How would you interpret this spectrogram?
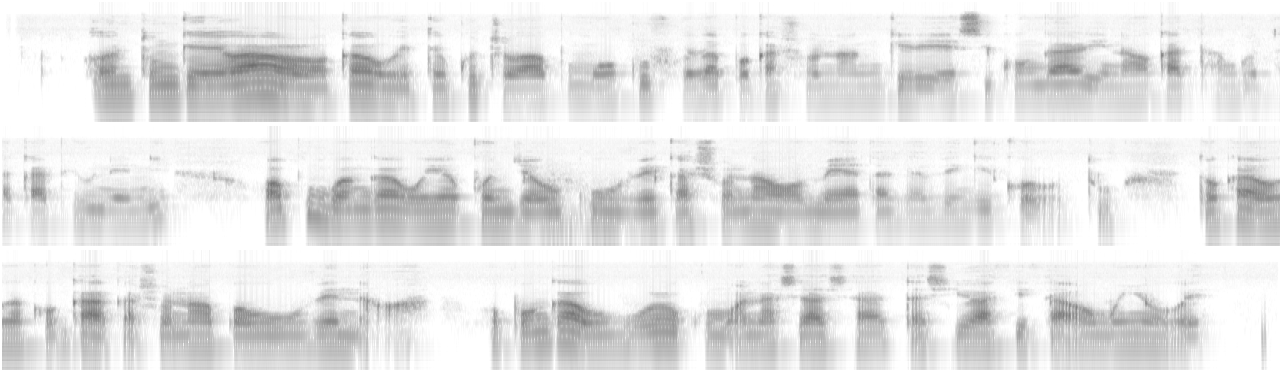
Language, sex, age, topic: Oshiwambo, male, 18-24, agriculture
